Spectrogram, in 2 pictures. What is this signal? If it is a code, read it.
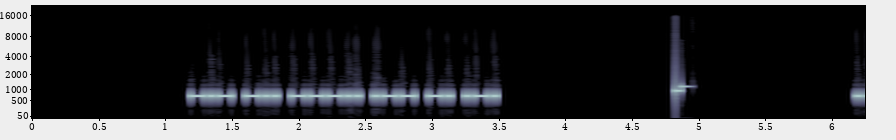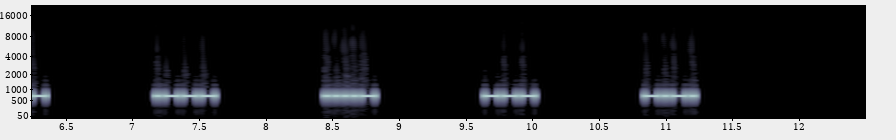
Morse code, heard as a keyed tone, about 34 wpm, spaced as for 16 wpm, 700 Hz. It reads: KD8WNR AJ4OC
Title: USA Call Signs - 8x Character Spacing - 35wpm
